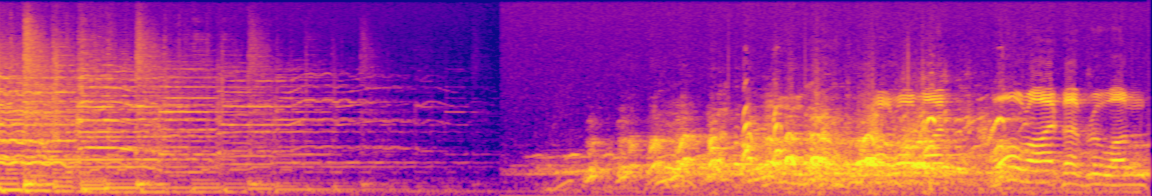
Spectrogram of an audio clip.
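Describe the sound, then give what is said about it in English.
An English bulldog barks and yips in many rapid, excited bursts that rise and fall in pitch. It starts after a passage of music fades out and carries on loudly to the end. “That English bulldog.”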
